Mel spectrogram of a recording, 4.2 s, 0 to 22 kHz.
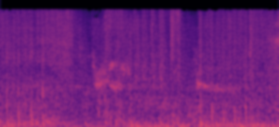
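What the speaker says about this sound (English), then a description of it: "Bro, this shotgun is like freaking amazing." Shotgun fire in Borderlands 3 bursts out in rapid repeated blasts amid chaotic combat noise, dense and loud throughout, with a few short cries blended in.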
